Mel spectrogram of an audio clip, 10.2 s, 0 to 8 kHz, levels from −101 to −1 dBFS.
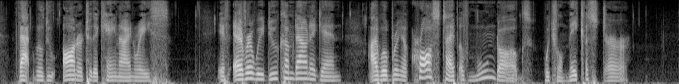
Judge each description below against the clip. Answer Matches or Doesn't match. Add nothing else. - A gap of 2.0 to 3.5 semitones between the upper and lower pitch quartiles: Doesn't match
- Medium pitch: Matches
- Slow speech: Doesn't match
